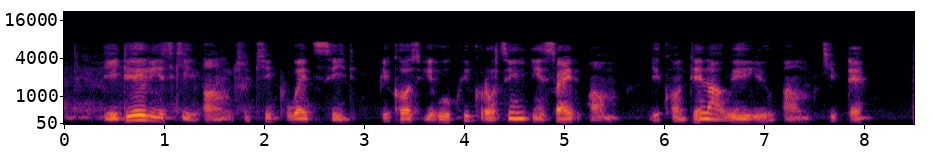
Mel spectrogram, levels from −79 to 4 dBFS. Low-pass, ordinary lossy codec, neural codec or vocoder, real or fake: 7.2 kHz; MP3, 48 kbps; codec, 16 kHz, 2 kbps, FreqCodec, larger model; fake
